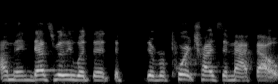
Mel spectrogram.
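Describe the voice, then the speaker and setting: The woman speaks. Her pace is fairly quick. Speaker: student activist panelist. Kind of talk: panel discussion. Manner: loud; halting, many fillers.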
